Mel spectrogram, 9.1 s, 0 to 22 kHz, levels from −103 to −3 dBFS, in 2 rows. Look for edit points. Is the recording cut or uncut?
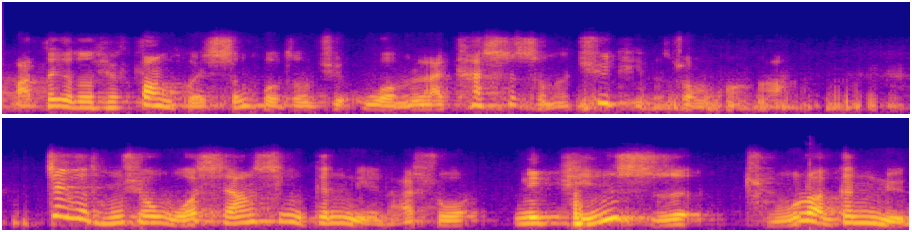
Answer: cut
